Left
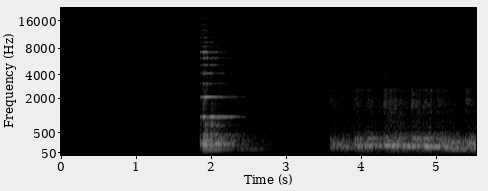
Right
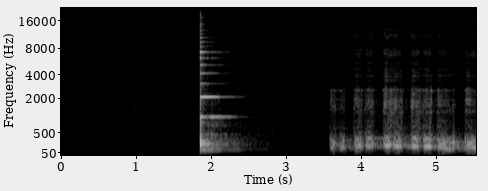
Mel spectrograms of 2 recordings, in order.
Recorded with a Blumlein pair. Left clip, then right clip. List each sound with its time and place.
1.9 s a guitar: 45° right, 2.5 m
3.6 s a cough: 35° right, 1.6 m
